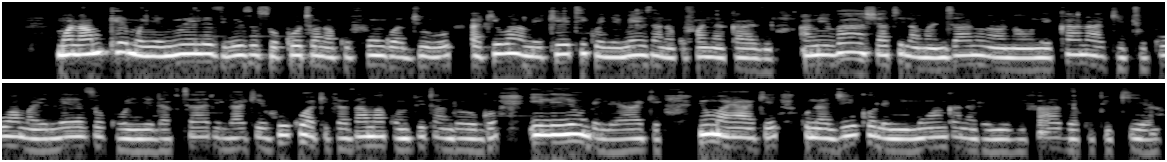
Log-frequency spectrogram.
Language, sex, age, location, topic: Swahili, female, 18-24, Nairobi, education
